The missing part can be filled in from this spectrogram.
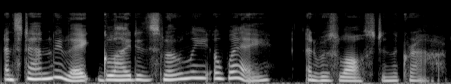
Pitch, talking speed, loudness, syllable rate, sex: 215 Hz, 160 wpm, -17 LUFS, 4.0 syllables/s, female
